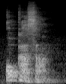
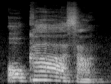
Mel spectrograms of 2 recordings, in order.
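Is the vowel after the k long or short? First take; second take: short; long. First: The vowel after the k is kept short. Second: The vowel after the k is held long. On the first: It means Mister Oka. "If you didn't say the double sound in Japanese" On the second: It means mother. "All that means is we lengthen the sound"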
